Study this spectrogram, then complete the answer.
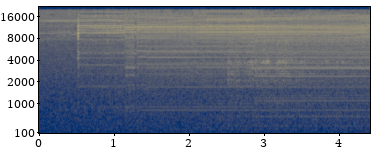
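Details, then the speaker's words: LG 60PC45 2008 HD-ready plasma TV after repairing stuck-in-standby fault: relay clicks, then steady high-pitched sustain whine over slightly noisy fan hiss; set running normally. "listen to that the sustainables are running the fans are on a bit noisy those aren't ears might need a bit of a wd-40 or something"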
